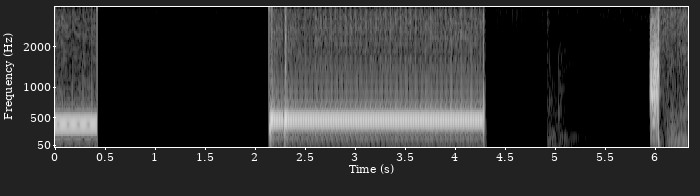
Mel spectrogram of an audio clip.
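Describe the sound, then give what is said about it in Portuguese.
Telephone line tones during a call transfer: a short steady tone, then silence, then a single longer, even tone lasting about two seconds, followed by a brief burst of sound near the end. “Oi, Ivana, só um instante. Ah, transferência.”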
